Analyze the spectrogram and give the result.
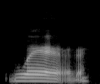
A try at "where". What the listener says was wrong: But don't lift the tongue up as you're saying the we. The vowel is more important than the R.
